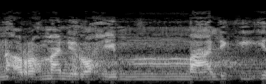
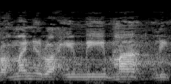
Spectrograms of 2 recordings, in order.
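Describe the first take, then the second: First: Rahim ends bare, and Malik takes a final i. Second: Rahim takes a linking i, and Malik ends bare. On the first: The speaker calls it wrong. "Bacanya jangan" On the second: The speaker calls it right. "Kalau wasal ya ... kan gitu"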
